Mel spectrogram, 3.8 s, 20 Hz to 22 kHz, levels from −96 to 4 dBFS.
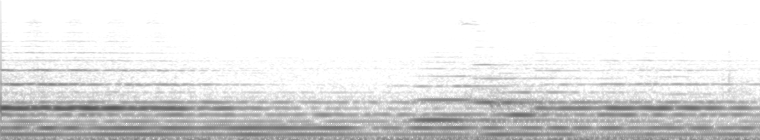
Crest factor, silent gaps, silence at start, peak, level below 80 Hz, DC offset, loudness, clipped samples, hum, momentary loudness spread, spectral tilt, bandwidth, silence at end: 14 dB; none; 0 s; -26 dBFS; -56 dBFS; under 0.1%; -40 LUFS; under 0.1%; none; 10 LU; -8 dB/octave; 11.5 kHz; 0 s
